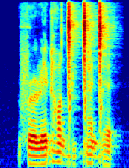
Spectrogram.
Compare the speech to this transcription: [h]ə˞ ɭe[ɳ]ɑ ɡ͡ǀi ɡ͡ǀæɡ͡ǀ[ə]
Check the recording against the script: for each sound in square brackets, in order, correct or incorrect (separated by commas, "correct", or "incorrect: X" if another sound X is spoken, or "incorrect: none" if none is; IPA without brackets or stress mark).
incorrect: f, incorrect: ɖʱ, incorrect: ɛ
